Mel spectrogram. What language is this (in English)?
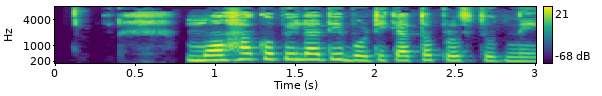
Bangla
